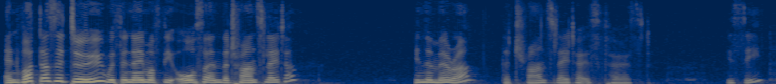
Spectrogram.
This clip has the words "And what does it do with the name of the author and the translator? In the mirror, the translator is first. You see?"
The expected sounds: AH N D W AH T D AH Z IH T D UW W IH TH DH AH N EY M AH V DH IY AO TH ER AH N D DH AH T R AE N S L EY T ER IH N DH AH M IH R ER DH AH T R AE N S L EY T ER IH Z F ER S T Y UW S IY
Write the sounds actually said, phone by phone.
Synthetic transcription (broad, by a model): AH N W AH T D AH Z IH T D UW W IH DH AH N EY M AH V DH IY AO TH ER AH N DH AH T R AE N S L EY T ER IH N DH AH M IH R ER DH AH T R AE N S L EY T ER IH Z F ER S T Y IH S IY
